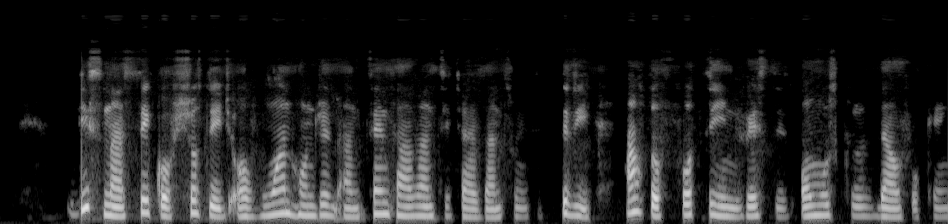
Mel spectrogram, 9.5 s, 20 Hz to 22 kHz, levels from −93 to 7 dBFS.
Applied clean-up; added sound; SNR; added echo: neural mask model Resemble Enhance denoiser.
